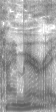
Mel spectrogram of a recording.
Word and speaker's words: Chimera: And I have always had trouble with the pronunciation of that word, the mythological monster or whatever, which I've heard it pronounced, I don't know, a lot of different ways. And the way that is the predominant one, because I actually checked it out recently on Google because I couldn't stand it anymore, and Chimera is the pronunciation that is preferred, although in fact Google offers several other alternatives.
